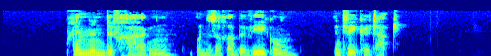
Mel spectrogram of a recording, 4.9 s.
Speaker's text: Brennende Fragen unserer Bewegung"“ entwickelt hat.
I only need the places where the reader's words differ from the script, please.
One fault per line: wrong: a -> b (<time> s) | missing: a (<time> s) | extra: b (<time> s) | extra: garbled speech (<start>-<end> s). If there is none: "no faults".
no faults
